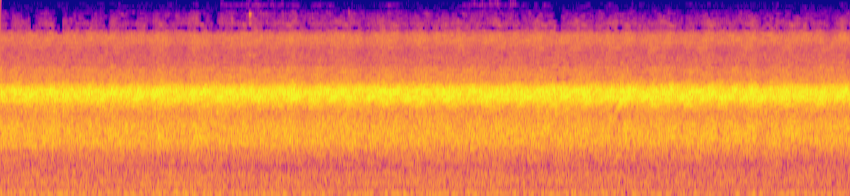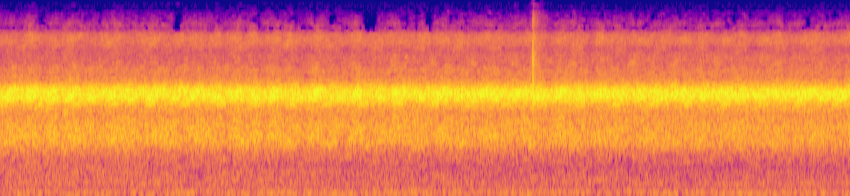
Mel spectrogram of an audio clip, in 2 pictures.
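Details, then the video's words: Frogs chorus steadily in a continuous high croaking wash, one brief faint click partway through, otherwise an even, uninterrupted drone of many callers. "와성멍 (개구리 와, 소리 성, 멍 때릴 멍)"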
